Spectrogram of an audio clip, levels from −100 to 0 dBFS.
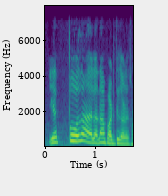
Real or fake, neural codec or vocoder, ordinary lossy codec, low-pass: fake; codec, 16 kHz, 8 kbps, FunCodec, trained on LibriTTS, 25 frames a second; none; 7.2 kHz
